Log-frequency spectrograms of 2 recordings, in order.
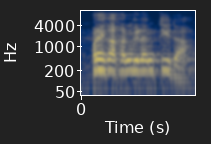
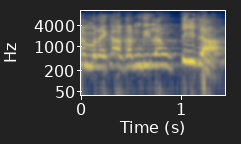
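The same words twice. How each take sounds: First: Said in the usual way. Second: High, loud shouted line; shouting from the pulpit; preaching shout. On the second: Acted. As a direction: belt it out to the hall. Preacher repeats line for effect.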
